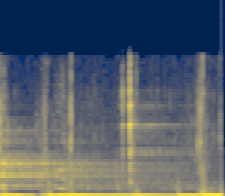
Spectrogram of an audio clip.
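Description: Instrumental music: deep plucked bass notes with guitar, each note starting with a sharp pluck.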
